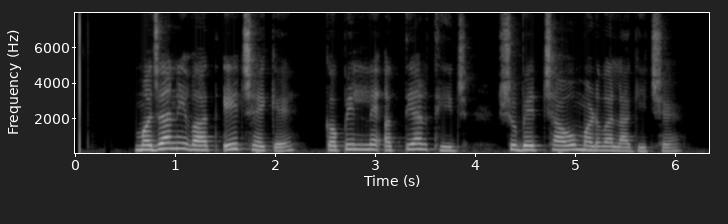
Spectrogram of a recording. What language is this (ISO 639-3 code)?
guj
